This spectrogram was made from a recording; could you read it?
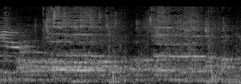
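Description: A small female cat being milked meows in a drawn-out, wavering cry, repeating with a couple of rising pulses over about two seconds, clear with no talking.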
